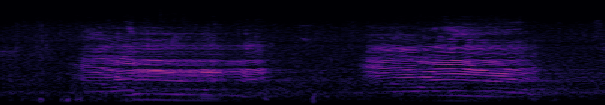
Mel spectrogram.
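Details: Red deer stag in a wallow during the rut, marking the spot with urine-soaked mud; two bellowing roars, each about a second long, harmonic and harsh, separated by a short pause.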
